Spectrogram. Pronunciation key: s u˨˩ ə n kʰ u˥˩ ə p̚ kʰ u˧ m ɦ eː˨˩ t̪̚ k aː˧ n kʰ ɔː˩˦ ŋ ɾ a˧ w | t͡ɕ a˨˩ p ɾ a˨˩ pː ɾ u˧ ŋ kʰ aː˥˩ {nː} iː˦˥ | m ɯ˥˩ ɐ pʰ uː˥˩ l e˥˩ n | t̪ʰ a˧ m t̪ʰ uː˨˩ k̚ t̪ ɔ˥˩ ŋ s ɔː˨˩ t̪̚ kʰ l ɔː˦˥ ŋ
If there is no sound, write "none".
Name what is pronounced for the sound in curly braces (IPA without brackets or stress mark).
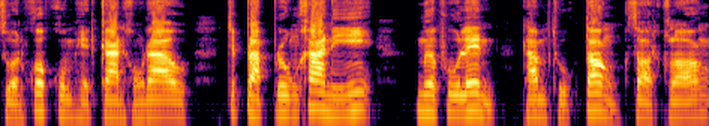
n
